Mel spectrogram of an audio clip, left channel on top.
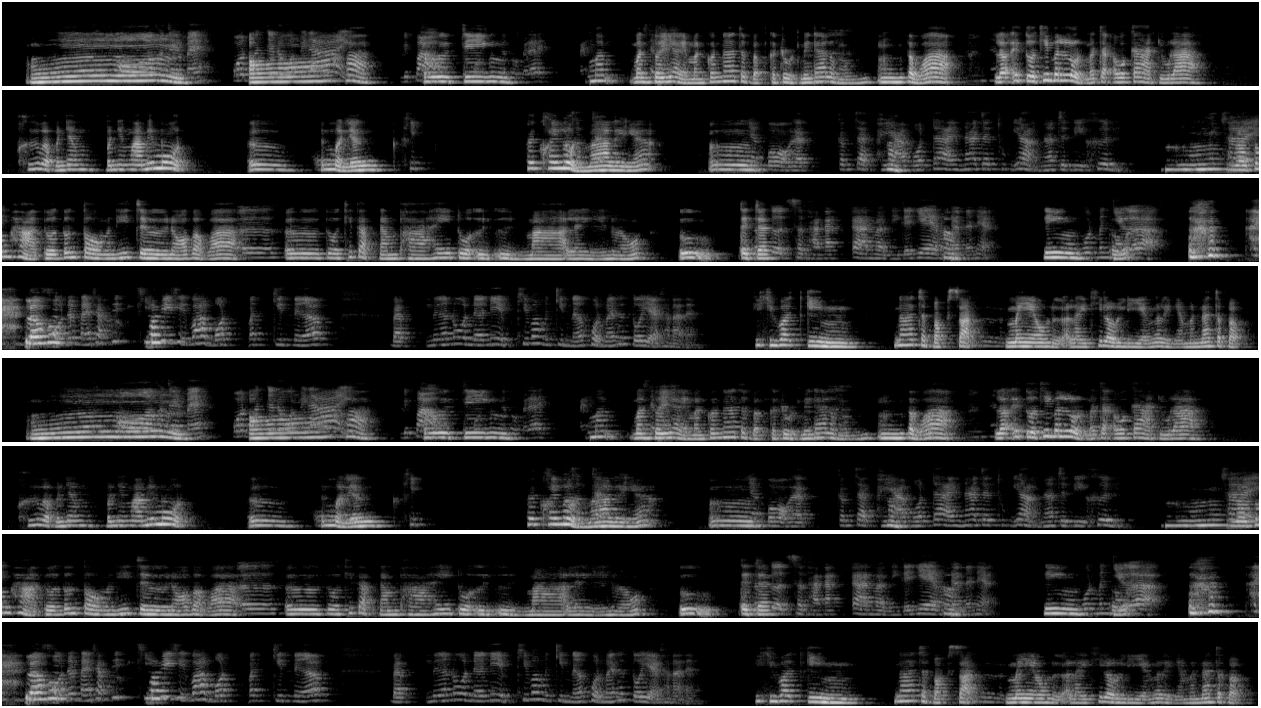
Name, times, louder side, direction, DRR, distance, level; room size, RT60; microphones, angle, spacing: voice 1, 0.2-1.9 2.5-3.7 4.2-5.1 5.9-9.5 9.9-12.0 12.7-14.4 15.0-16.3 17.8-19.1 19.6-20.1 21.4-21.6 24.2-27.5 28.0-31.5 31.9-32.2 32.5-32.8 34.6-34.7 35.6-36.0 36.2-36.4 37.0-38.3 39.1-39.3 45.2-46.3 46.6-47.4 47.7-50.1, left 2 dB, 45° left, 0.5 m, -22 dB
voice 2, 1.0-2.1 2.3-3.5 4.0-4.4 4.7-5.4 5.8-5.9 6.5-6.7 8.0-8.5 9.7-10.1 15.7-16.1 16.6-16.7 18.0-18.8 20.0-20.6 20.9-23.8 24.8-25.2 27.4-27.9 31.0-31.4 32.5-35.0 35.9-36.7 37.8-41.3 41.6-44.6 47.3-47.8, equal, ahead, 0.9 m, -36 dB
5.2 x 3.2 x 3.0 m
head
